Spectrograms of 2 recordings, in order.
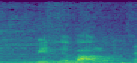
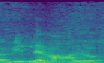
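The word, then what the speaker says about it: Ville Valo: Villevalo? – Chi? – Com'è che si pronuncia il nome del cantante? – Villevalo. – Giusto, allora, Villevalo.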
